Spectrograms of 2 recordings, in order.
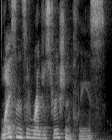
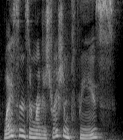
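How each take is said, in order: First: The voice falls at the end. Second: The voice rises at the end.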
